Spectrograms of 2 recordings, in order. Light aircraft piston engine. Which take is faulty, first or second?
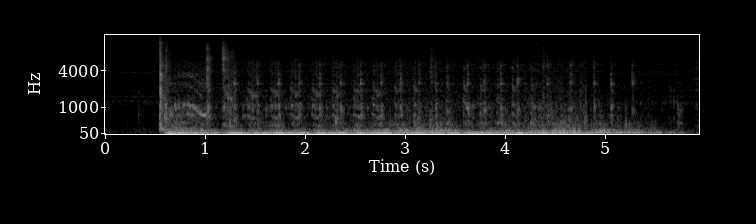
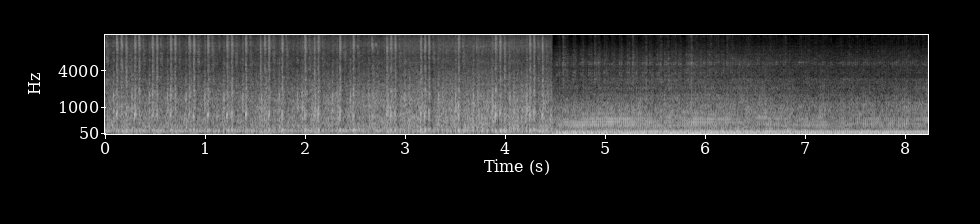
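first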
